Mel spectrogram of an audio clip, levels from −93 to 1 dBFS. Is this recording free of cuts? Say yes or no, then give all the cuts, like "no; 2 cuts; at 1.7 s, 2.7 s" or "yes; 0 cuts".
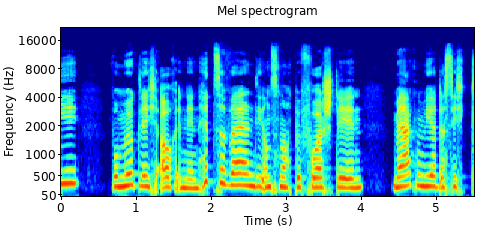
yes; 0 cuts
